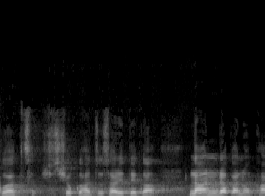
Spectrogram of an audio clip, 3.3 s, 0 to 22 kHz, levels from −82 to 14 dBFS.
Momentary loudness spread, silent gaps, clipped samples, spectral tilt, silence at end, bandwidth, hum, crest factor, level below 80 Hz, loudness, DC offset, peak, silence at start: 17 LU; none; under 0.1%; -5 dB/octave; 0 s; 10 kHz; none; 20 dB; -64 dBFS; -21 LUFS; under 0.1%; -2 dBFS; 0 s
